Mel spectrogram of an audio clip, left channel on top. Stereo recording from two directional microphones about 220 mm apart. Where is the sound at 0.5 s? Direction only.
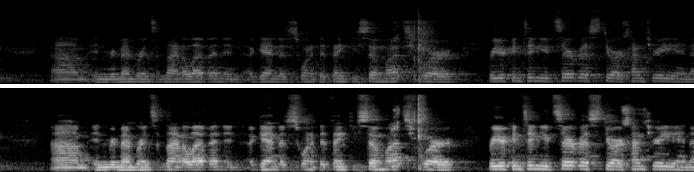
15° right (ahead or behind).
